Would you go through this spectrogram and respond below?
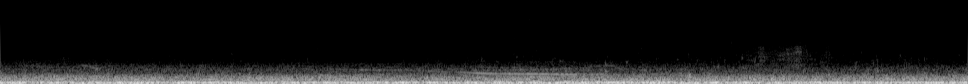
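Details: One whale moan in an underwater soundscape: a slow tone that curves down and then holds level for about two seconds, with a constant low rumbling water background and a brief soft crackle later.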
